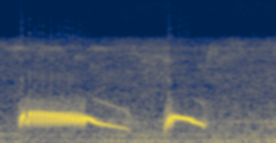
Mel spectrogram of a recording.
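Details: Female spotted dove calling for a male: a long, even, mellow coo that sags downward at its end, followed by a short upward-arched closing note.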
